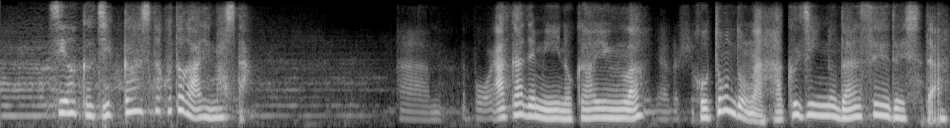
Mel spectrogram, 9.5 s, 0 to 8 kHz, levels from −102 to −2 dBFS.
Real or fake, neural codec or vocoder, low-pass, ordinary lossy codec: fake; codec, 16 kHz in and 24 kHz out, 0.9 kbps, LongCat-Audio-Codec, fine tuned four codebook decoder; 7.2 kHz; Opus, 24 kbps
